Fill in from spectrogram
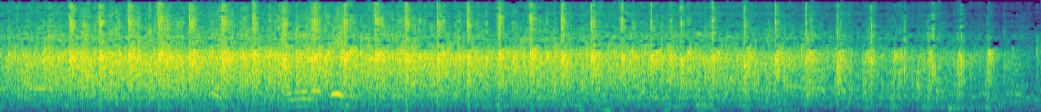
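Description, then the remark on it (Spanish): A crowd at a dinner breaks into sustained applause for the organizers and helpers, dense rapid clapping that stays loud for about eight seconds before thinning into scattered individual claps near the end. “los que han organizado y nos han atendido y han colaborado en esta cena, para los cuales pido un gran aplauso.”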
